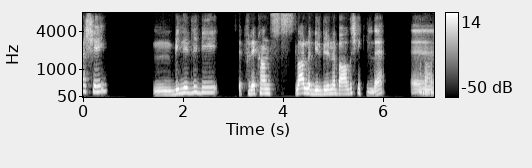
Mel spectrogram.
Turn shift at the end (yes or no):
no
